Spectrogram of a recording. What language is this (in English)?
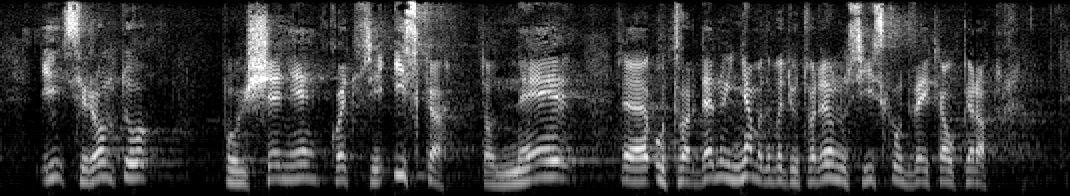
Bulgarian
